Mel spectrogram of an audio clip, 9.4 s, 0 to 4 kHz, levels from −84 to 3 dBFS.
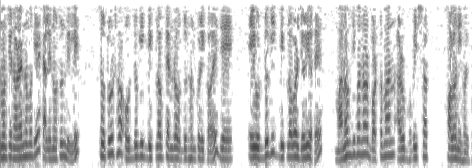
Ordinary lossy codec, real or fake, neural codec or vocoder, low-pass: none; real; none; 3.6 kHz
